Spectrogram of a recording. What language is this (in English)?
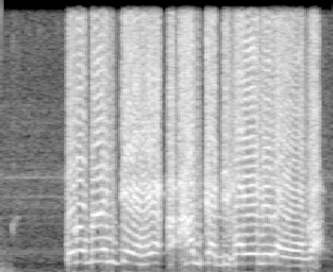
Serer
